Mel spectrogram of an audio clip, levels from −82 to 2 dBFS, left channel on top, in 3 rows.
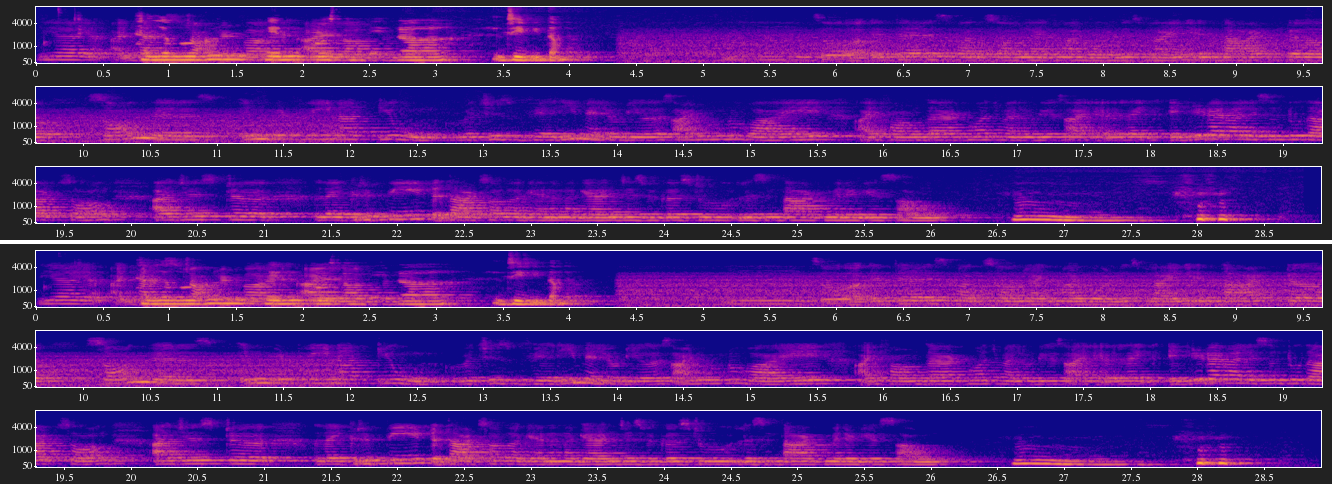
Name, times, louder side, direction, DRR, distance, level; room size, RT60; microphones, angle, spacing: voice 1, 0.0-2.8 5.1-26.1, equal, 75° right, -1 dB, 4.8 m, -34 dB
voice 2, 0.8-2.2 2.7-3.2 3.4-4.0 26.6-28.3, left 2 dB, 85° left, 8 dB, 1.1 m, -24 dB
sound 1, 4.3-12.0, right 2 dB, 55° right, 1.6 m, -44 dB
20.5 x 9.8 x 3.9 m, 1.1 s
head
